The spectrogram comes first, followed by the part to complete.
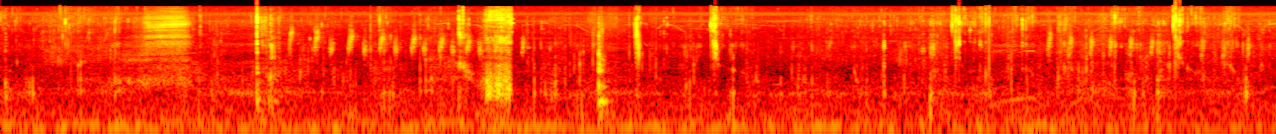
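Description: Close-up eating sounds of a man eating rice noodles in green curry: wet chewing and slurping, with small clicks of a fork and spoon. There is a longer slurp or hiss just before two seconds and a louder one about five seconds in.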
